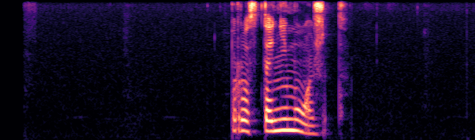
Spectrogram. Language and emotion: Russian, angry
